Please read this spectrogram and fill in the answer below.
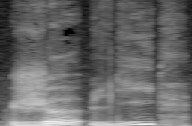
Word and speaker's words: lis: Donc, c'est je lis, LIS. Donc, le S final n'est pas prononcé, hein.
